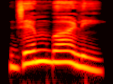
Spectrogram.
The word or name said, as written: ಜೇಂಬುಳು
